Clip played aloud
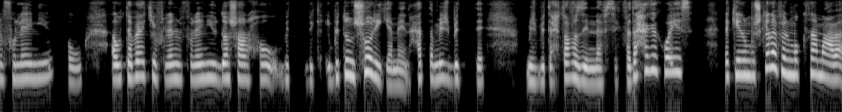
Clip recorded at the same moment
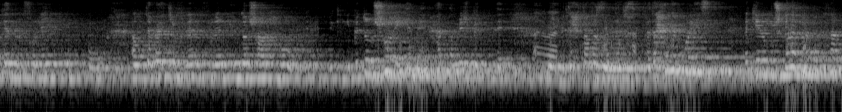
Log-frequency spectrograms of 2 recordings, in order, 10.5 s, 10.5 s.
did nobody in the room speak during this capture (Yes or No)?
No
